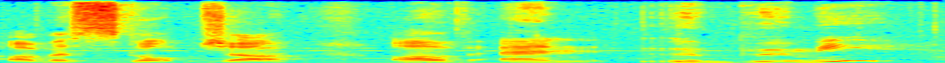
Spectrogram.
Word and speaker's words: ubume: To represent Momo, the accounts use the picture of a sculpture of an ubumi. How do you say it? I know it's a Japanese term. Ubume.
